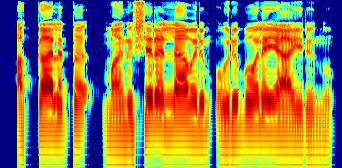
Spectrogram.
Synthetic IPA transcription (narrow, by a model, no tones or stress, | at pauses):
ɐkːaːlɐt̪ːɨmɐnuʂjɐɾe̞lːaːʋɐɾumo̞ɾubo̞ːle̞jaːjiɾunːu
